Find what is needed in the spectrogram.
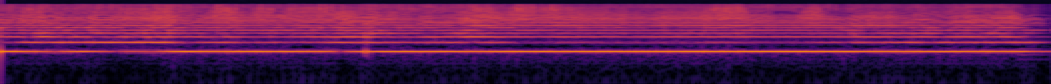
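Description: Shofar sounded in one long, unbroken blast held at a single steady pitch.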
